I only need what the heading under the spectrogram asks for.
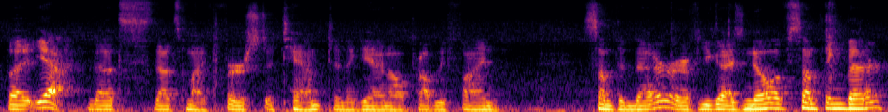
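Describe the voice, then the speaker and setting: A man filming a casual vlog outdoors beside a pickup truck, talking in a relaxed, rambling way with lots of "uh" and "you know". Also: medium pitch, fairly quick, a little hiss or hum. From Washington state. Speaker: kayak fishing vlogger. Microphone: handheld phone camera, filming himself off-screen.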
